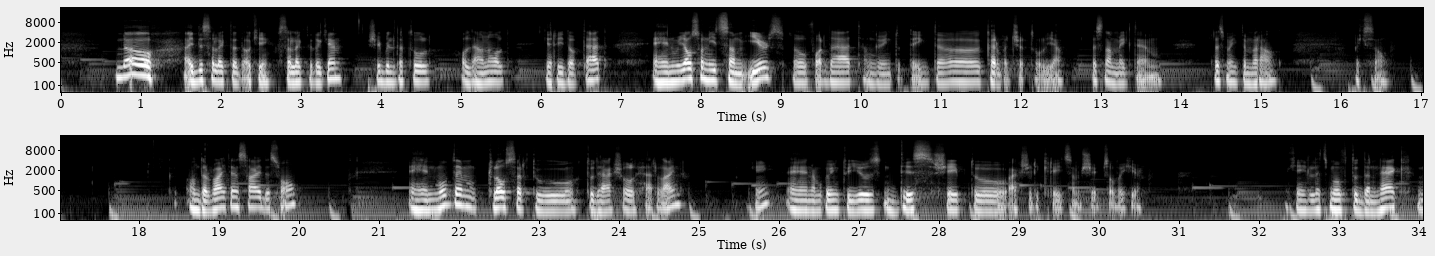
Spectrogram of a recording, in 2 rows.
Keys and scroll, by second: 0.8 v, 3.4 shift+m, 5.3 space, 20.7 v, 27.8 p, 30.5 v, 31.6 v.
